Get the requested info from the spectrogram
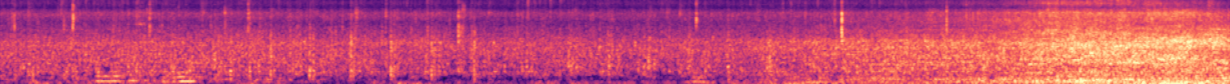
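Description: Rain falling: a steady hiss with scattered ticks of drops, swelling louder near the end.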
